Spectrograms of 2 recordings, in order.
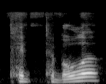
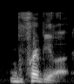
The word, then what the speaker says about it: Pribula: But uh Piboula, is that how you say his last say his name? He's in Missouri now. Bo Privbula. Pribula.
